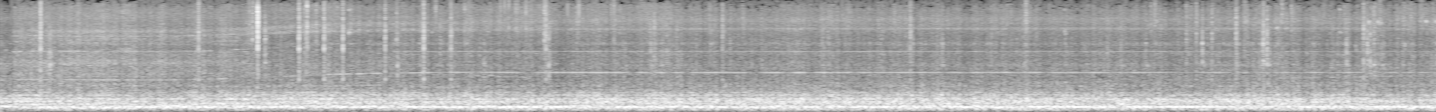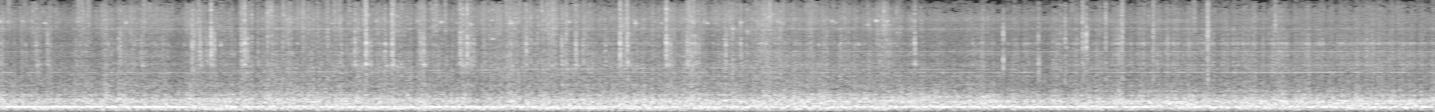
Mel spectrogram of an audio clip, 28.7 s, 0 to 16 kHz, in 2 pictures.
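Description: ATR 42-600's twin Pratt & Whitney PW127M turboprop engines and propellers at takeoff power, heard from inside the cabin during the takeoff roll and climb-out. The propeller drone is loud and steady, and a thin engine whine rises in pitch about two to four seconds in, then holds.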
